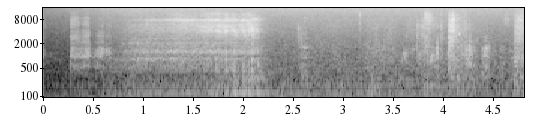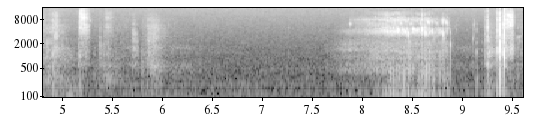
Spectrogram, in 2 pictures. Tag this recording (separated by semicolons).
dragnoise; suck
